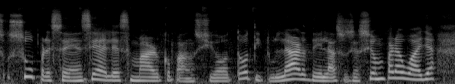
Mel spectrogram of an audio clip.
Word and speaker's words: Panciotto: Creo que pronuncia mal tu apellido, ¿cierto? Panciotto. Así es, yo le iba a decir Panciotto, ahí como a lo italiano, pero está bien, Panciotto.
